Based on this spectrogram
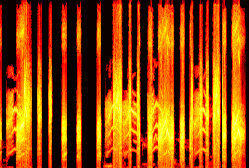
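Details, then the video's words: Sunbird lure mix blended with bulbul chatter and similar birds, made to draw birds in: sharp high chirps and fast rising-falling twitters in short clusters, some isolated clicks between them. "Suara Pikat Burung Sogok Ontong Ribut Kombinasi"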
